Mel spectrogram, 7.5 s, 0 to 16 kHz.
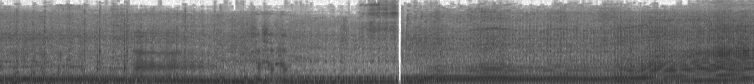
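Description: An Aprilia RS457 sport bike fitted with an aftermarket Akrapovic exhaust revs close by, its engine note rising and falling with a brief sharp pop partway through, loud and continuous.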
